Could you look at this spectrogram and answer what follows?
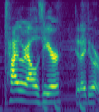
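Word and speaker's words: Allgeier: You are the best pronouncer in the game. Can you do it for me? Oh, that's Tyler Algier.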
